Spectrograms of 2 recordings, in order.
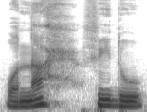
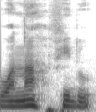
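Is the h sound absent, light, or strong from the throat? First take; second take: strong; light. First: The h sound is strong from the throat. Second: The h sound is light and breathy. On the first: The speaker calls it right. "হার উচ্চারণ হবে বড় হা" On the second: The speaker calls it wrong. "অনেকে বলি ওয়া নাহফিদু"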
